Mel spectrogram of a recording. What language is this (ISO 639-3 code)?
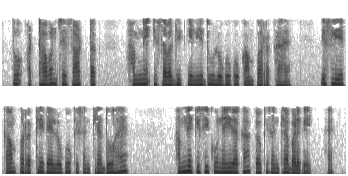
hin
